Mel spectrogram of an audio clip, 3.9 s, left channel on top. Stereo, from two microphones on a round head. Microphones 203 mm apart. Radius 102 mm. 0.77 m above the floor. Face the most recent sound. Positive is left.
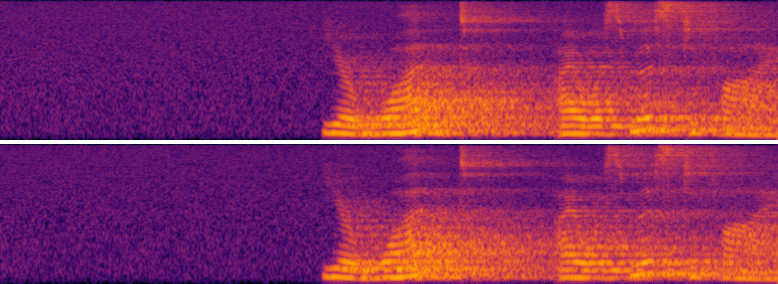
turn(degrees=5)  # may be behind; listen again after turning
